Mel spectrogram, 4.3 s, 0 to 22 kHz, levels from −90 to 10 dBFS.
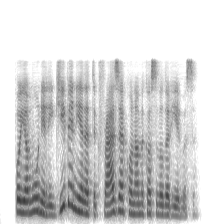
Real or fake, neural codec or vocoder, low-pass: fake; codec, 16 kHz, 0.2 kbps, FocalCodec; 7.2 kHz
